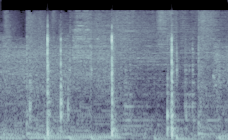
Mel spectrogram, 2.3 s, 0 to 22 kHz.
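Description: Hammer tapping a new seal into the front of a Chrysler 727 TorqueFlite automatic transmission: three sharp taps about half a second apart, driving the lubed seal in square.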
